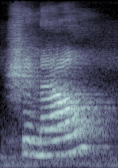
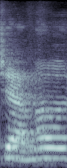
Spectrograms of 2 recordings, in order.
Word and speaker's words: Chanel: next it's very famous French brand tell me Chanel oh how do you know so many a times people mispronounced as channel channel no it's simply shayana move on to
